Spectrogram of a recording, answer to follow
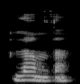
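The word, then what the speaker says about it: λάμδα: The ancient name of the letter is lambla, but it is also called lambda without the v and it surely makes it easier to pronounce.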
